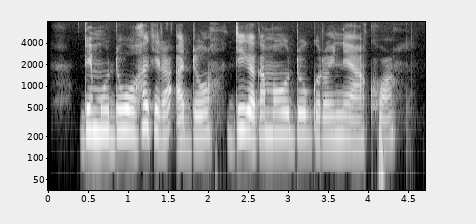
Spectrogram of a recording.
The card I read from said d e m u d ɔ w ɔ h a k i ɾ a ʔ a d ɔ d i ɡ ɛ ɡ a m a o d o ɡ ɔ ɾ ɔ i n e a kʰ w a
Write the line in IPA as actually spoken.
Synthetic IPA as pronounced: d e m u d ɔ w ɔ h a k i ɾ a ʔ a d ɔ d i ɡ a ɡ a m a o d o ɡ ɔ ɾ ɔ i n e a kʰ w a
